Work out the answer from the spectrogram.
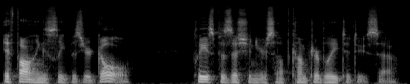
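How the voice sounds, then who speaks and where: Low-pitched man guiding a meditation. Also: husky. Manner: measured, instructional. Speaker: meditation guide. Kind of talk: guided meditation, scripted narration.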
